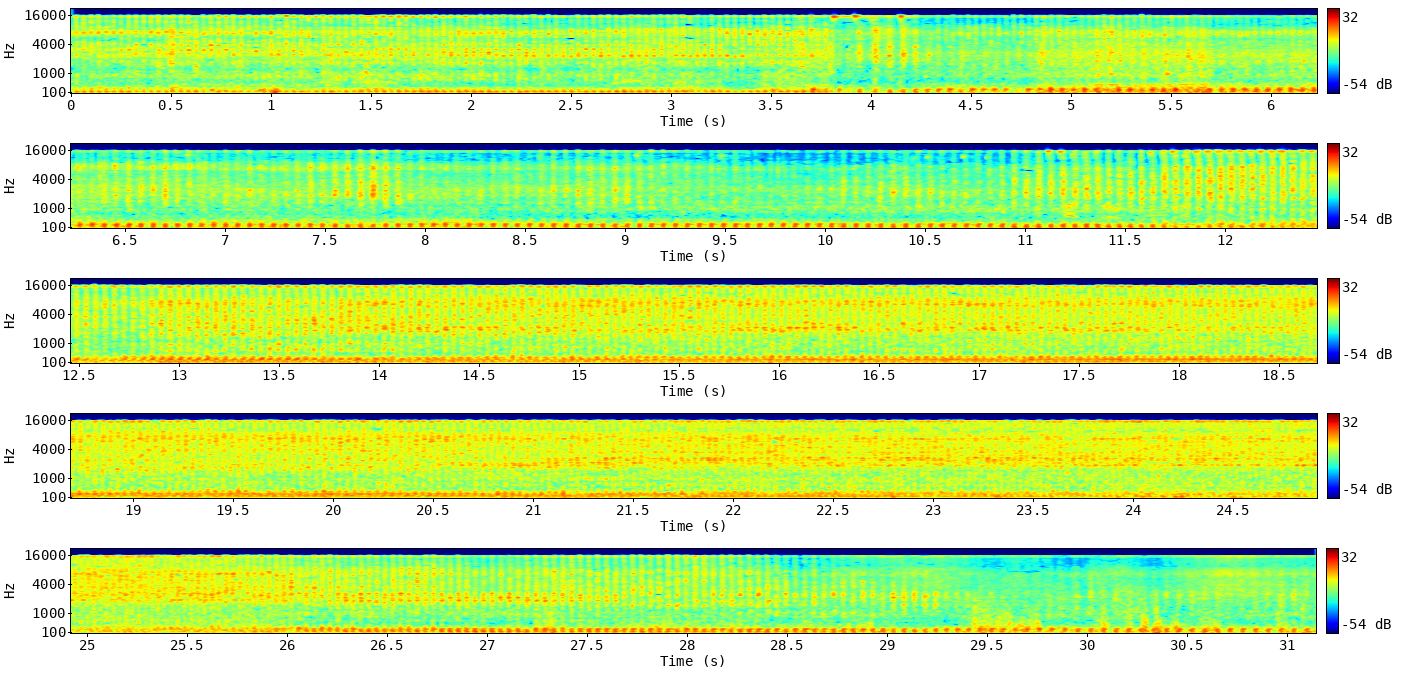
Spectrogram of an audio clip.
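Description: Rabeta long-tail boat engine running steadily while the boat is under way, a constant drone. It gets louder about five seconds in.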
